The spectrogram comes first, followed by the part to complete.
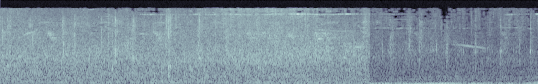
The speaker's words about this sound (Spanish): Vamos, tira de él. Venga, caballito.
